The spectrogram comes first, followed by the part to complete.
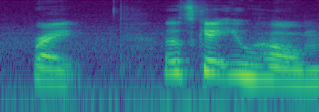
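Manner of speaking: plain reading voice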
